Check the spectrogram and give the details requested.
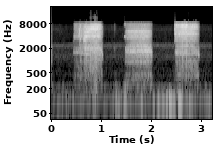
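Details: Barn owls, rodent deliveries and feeding of the young on 07/02/2024: three broad, harsh hissing screeches, each about half a second long, in close succession.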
